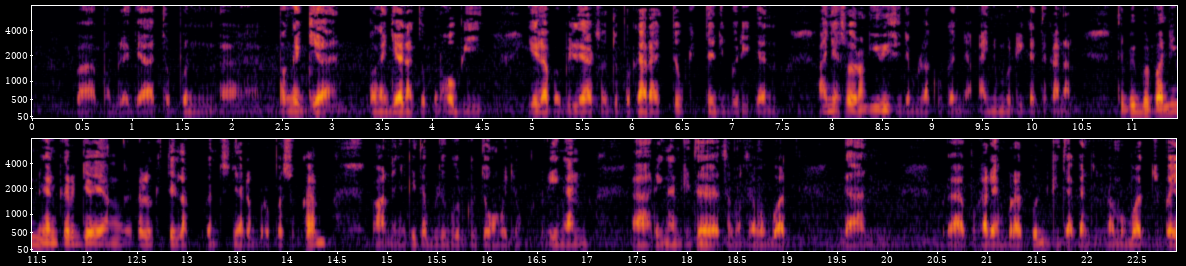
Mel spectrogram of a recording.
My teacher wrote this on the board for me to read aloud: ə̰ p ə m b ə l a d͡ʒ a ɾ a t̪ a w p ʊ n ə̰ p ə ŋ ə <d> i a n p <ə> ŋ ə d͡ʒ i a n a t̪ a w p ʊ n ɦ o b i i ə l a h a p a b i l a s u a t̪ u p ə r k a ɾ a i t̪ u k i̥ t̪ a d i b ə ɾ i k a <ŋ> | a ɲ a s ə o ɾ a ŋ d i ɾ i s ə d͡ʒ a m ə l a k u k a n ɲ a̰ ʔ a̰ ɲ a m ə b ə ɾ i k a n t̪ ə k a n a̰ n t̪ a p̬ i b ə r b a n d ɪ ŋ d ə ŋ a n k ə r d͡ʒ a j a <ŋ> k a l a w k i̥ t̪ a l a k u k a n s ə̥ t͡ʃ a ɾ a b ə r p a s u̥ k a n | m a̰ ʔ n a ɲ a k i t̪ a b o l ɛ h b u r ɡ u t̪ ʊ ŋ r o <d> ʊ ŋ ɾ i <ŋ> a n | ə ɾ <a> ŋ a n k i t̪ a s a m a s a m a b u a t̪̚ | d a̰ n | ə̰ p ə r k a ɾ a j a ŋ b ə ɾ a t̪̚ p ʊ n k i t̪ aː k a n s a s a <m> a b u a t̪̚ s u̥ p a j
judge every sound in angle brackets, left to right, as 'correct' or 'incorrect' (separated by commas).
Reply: incorrect, correct, incorrect, correct, incorrect, correct, incorrect, correct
